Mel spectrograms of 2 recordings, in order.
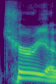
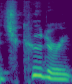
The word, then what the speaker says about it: charcuterie: Guinness World Record breaking Cheerio board. Am I pronouncing it wrong? A Cheerio board is not it. No, it's a charcuterie board. Charcuterie board. Charcuterie. So the close. Charcuterie. Yes, the charcuterie board.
